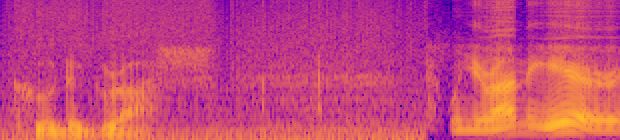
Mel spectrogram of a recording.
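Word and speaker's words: coup de grâce: grace, a finishing stroke, is often, I would say more often than not, pronounced coup de grace, and it cannot be coup de grace. G-R-A-S is gras, G-R-A-C-E is grasse, and this is coup de grace.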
